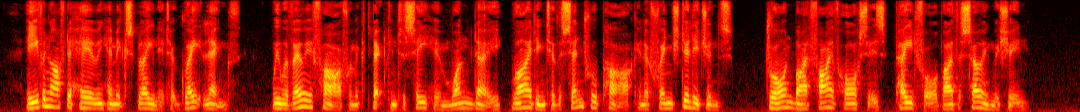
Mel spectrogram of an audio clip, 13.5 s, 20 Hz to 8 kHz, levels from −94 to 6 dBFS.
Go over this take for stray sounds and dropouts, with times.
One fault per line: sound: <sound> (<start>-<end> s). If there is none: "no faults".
sound: dropout (4.6-4.6 s)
